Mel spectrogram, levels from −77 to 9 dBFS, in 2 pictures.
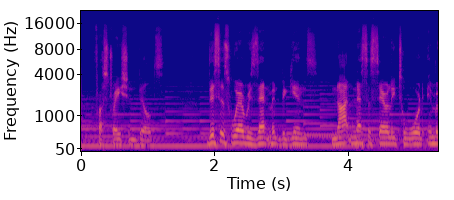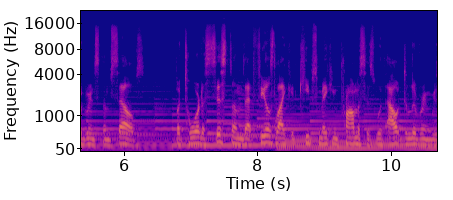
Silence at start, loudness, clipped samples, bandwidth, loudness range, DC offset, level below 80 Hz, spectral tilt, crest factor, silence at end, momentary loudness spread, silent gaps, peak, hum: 0 s; -30 LUFS; under 0.1%; 16 kHz; 2 LU; under 0.1%; -48 dBFS; -5 dB/octave; 18 dB; 0 s; 10 LU; none; -12 dBFS; none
